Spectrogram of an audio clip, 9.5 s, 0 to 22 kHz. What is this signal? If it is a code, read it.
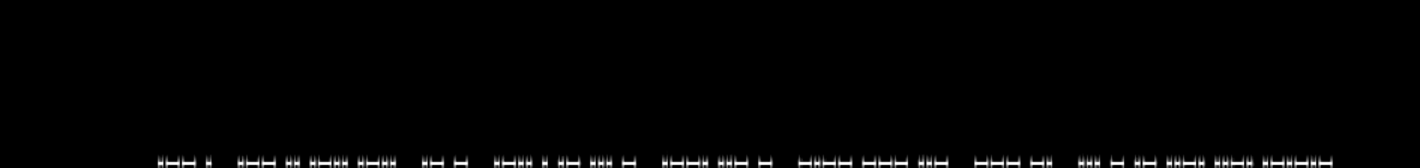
Morse code, heard as a keyed tone, about 44 wpm, 700 Hz. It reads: WE WILL AT LEAST PUT YOU ON STAFF.
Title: Sentences from Top 1200 Words 45wpm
